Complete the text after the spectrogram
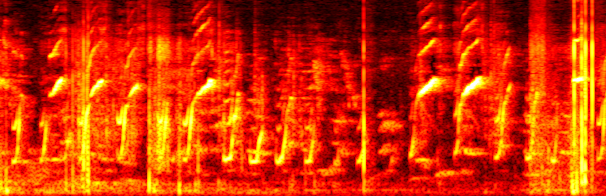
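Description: A guinea pig gives loud, shrill wheeks, rising whistles repeated in quick bursts out of excitement.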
